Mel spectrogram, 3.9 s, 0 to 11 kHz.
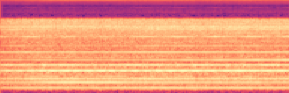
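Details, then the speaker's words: Stepper motor on a Gecko G540 drive after trim-pot tuning by ear: steady even hum holding one low pitch without buzzing or rough pulsing; motor running as quiet as possible, well tuned. "so you get it as quiet as you can get it and that's when you know you have it when you get the motor running as quiet as possible and that's what they say do it by ear"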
